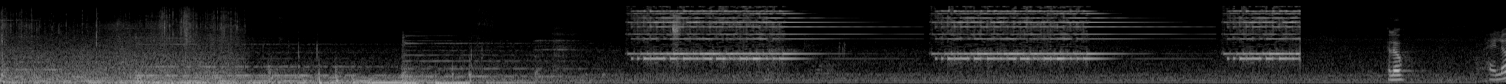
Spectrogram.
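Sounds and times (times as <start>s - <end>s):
mobile phone electronic ringtone: 6.3s - 13.1s.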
